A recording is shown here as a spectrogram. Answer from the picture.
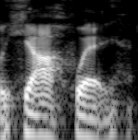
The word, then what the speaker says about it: Yahweh: Yeah, so the idea being that the name itself for Lord there, when you see capital, all uppercase, L-O-R-D, that's translation of Yahweh, basically. But the sound, the idea being that the name of God itself, Yahweh, when pronounced, is like the sound of breathing. So the breathe in sounds like Yah, and then the exhale sounds like way. So Yahweh.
